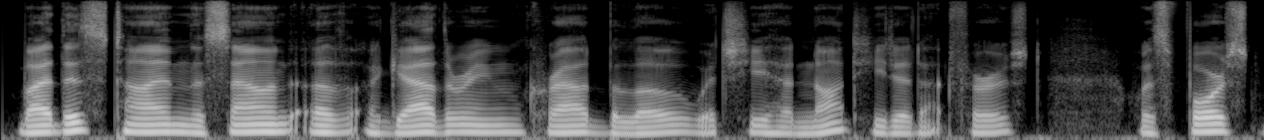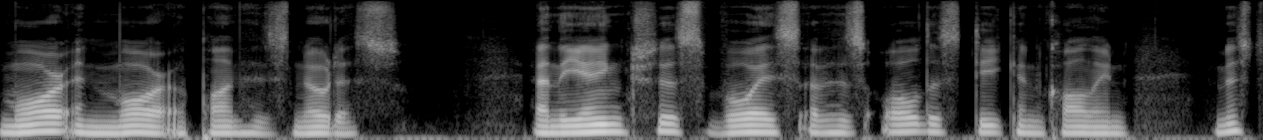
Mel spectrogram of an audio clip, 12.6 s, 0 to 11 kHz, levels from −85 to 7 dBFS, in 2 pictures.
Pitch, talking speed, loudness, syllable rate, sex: 120 Hz, 165 wpm, -18 LUFS, 4.4 syllables/s, male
